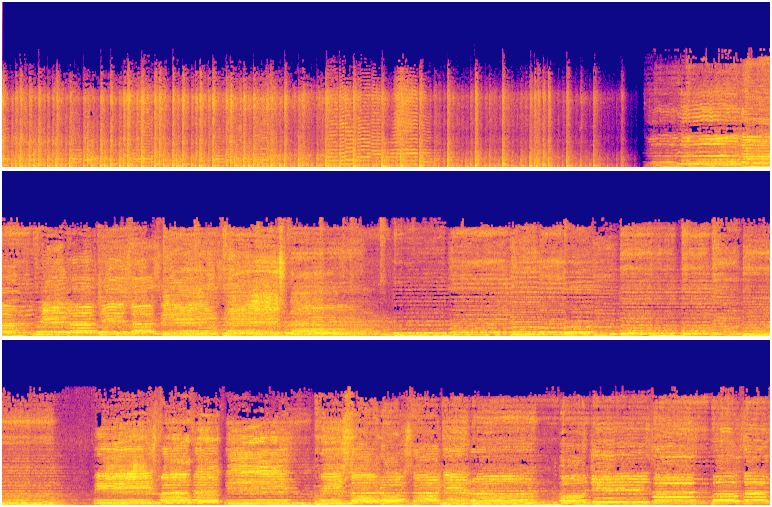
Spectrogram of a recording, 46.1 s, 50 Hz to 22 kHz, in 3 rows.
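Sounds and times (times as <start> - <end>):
drum band fast rhythm: 0.0 - 12.8
people singing: 12.8 - 23.2, 32.5 - 46.0
congregation singing slow hymn: 12.8 - 46.0.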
